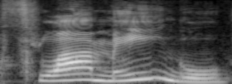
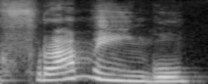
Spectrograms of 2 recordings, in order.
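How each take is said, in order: First: The word begins with an fl sound. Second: The word begins with an fr sound. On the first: "em vez de falar Flamengo" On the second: "falam Framengo"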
